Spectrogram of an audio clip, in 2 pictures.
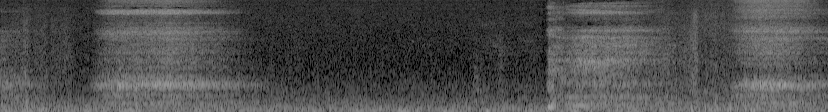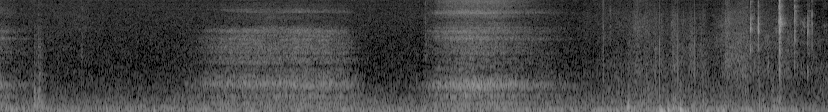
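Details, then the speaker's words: Simulator mannequin in a breath-sound assessment demonstration: soft, even airy breaths with no crackles or wheeze; normal breath sounds. "as you listen i'll have you listen first to what normal breaststones would sound like"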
